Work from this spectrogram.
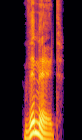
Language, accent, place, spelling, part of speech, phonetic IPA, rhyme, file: German, Germany, Berlin, wimmelt, verb, [ˈvɪml̩t], -ɪml̩t, De-wimmelt.ogg
- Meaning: inflection of wimmeln: 1. second-person plural present 2. third-person singular present 3. plural imperative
